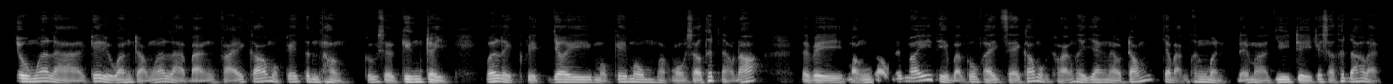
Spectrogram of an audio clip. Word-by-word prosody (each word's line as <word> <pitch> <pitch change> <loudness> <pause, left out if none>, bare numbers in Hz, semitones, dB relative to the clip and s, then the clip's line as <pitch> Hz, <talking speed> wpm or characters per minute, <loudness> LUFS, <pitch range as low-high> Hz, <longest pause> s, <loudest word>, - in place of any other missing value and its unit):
Chung 140 -1 +6
á 150 0 +3
là 90 -8 -2
cái 145 - +4
điều 120 -7 +4
quan 110 +2 0
trọng 95 -2 -4
á 130 - 0
là 110 -10 -2
bạn 85 +5 -4
phải 90 +5 -2
có 130 +4 +1
một 155 -3 -2
cái 130 0 0
tinh 130 -2 0
thần 110 -7 -2 0.2
cũng 115 - -2
như - - -3
sự 100 -5 +1
kiên 125 0 +5
trì 85 -7 +4 0.4
với 130 +2 +6
liệt 140 - +3
việc 100 -4 -2
chơi 115 -2 +5
một 95 -6 -3
cái 130 0 +2
môn 115 -3 +1
hoặc 95 -2 -7
một 95 -1 -3
sở 95 0 +2
thích 180 - +2
nào 90 -6 -6
đó, - - 0 0.4
tại 100 0 +1
vì 100 -1 +3
bận 105 +5 0
rộn 95 -1 -1
đến 140 +2 -3
mấy 175 +8 +3
thì 120 -5 +2
bạn 90 0 -3
cũng 120 +3 -1
phải 105 -2 0
sẽ 100 -2 -2
có 145 +9 0
một 155 - +1
cái - - -18
khoảng 105 +3 -4
thời 110 -5 0
gian 110 0 -1
nào 95 -4 -2
trống 125 - -1
cho - - 0
bản 115 - -7
thân 125 -2 -1
mình 100 -5 -1
để 105 - -3
mà 100 -4 -3
duy 115 0 +4
trì 95 -4 +3
cái 110 - -2
sở - - -5
thích 150 - -3
đó 135 - +1
ha 140 - -1
bạn. - - -4
115 Hz, 290 wpm, -24 LUFS, 95-130 Hz, 0.4 s, Chung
